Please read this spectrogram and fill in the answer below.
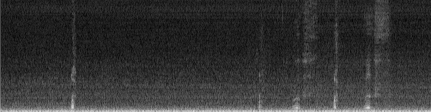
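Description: A Blue Lacy dog giving about five short, soft woofs under his breath, one early on and the rest in the second half, over the steady low rumble of a vehicle idling.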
